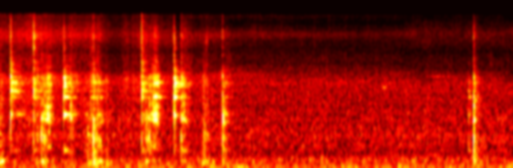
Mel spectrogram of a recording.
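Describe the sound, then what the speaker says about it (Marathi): Cashew nuts frying in hot oil are stirred in a pan, giving a quick run of close scraping clicks over a faint sizzle, then the sizzle continues almost alone with one more stir. "आता त्यामध्ये घालायची काजूची बी तर हे सर्वांचं व्यवस्थित तेलामध्ये घालून घ्यायचं"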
